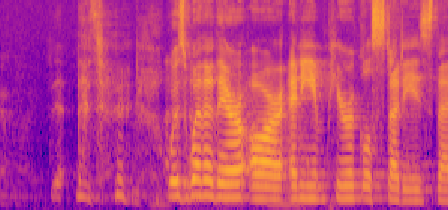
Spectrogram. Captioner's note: chuckles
